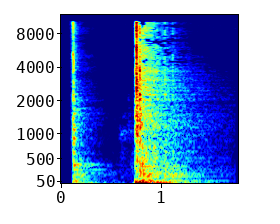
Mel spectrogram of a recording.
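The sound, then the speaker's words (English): A door-locking sound effect: a sharp thunk, a brief pause, then a heavier clunk that rings out for about a second, fairly loud with no one talking. “You have to wait till you finish locking the door”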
